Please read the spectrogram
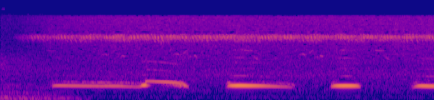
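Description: Mourning dove cooing: one long coo that lifts in pitch partway through, then two shorter, level coos.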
